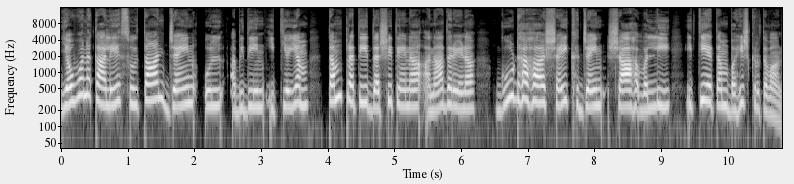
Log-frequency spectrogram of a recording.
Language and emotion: Sanskrit, neutral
